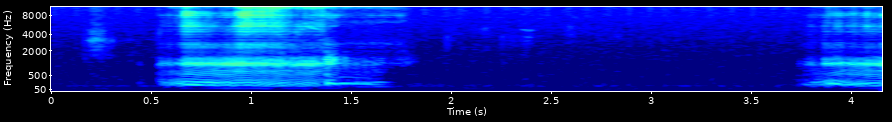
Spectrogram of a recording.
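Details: First-time mother Shih Tzu sleeping and snoring: one long buzzy, vibrating snore of about a second, a quiet pause, then the start of another.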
